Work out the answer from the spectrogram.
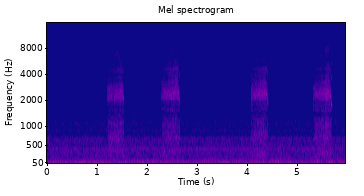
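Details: A barn owl pair in a nest box at the University of Florida, calling quietly while preening each other in the breeding season; four short, breathy, hissing bursts, each about a third of a second, spaced irregularly over steady low background hum.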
